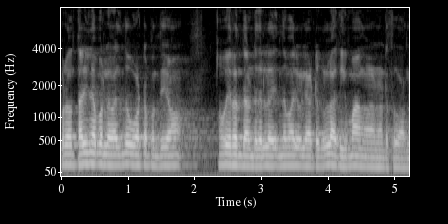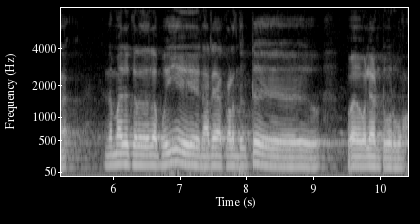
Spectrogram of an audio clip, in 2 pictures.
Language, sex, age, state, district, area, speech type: Tamil, male, 45-60, Tamil Nadu, Namakkal, rural, spontaneous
